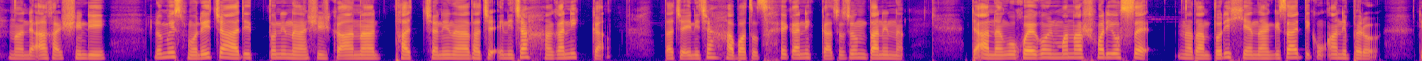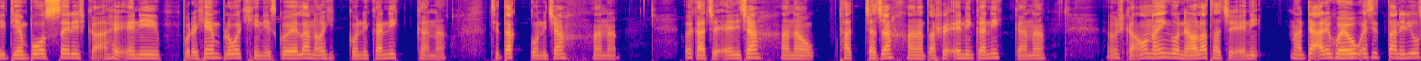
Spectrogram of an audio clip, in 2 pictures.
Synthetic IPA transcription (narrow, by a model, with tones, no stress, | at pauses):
nã˨˧nd̪ʲa˧ʔa˧kʰa˨ʃĩ˧nɾi˧ | lo˧mĩ˦smõ˨ɾi˦t͡ʃã˦a˧t̪i˧t̪o˧nĩ˧nã˧ʃĩ˧ʃi̥˧ka˧˨a˧nã˧t̪ʰa˧t͡ʃa˧nĩ˧nã˧t̪ʰa˧t͡ʃe˧˨ʔe˧nĩ˧t͡ʃã˦hã˧ka˧nĩ˦kã̰˨ | t̪a˧t͡ʃe˨e˧nĩ˧t͡ʃã˦hã˧βa˧t͡so˧˨t͡she˦ka˧nĩ˦ka˨t͡so˧t͡ʃo˦nt̪a˧nĩ˧nã˨ | t̪ʲa̰˦˧ʔa˧nã˧ŋɡo˧xʷe˧ɡo˦nĩ˧mã˦nã˦ʂw̃ã˦ɾi˧o˦se˦ | nã˧t̪a˧nt̪o˧ɾi˦hje˧nã˧ŋɡi˧sa˦t̪i˧kṵ̃˧ʔã˧nĩ˧pe˨ɾo̰˨ | ɾi˧t̪je˧mpo˦o˦se˦ɾi˦ʃi̥˧ka̰˨ɦe˧ʔe˧nĩ˧po˨ɾe˧xe˦mp̬lo˧kʷe˦kʰĩ˨nĩ˧skʷe˧la˦nã˧kki˧kːo˧nĩ˧ka˧nĩ˦ka˨nã˨ | t͡si˧t̪a˦kːo˧nĩ˧t͡ʃã˦ha˧nã˧ | kʷʔe˦ka˨t͡ʃḛ˨ʔe˨nĩ˧t͡ʃa˦hã˧nã˧ | t̪ʰa˧t͡ʃa˧t͡ʃã˦hã˧nã˧t̪a˧ʂe˧ʔe˧nĩ˧ka˧nĩ˦ka˨nã˧ | o̰˦ʃi̥˧kã̰˨ʔo˦nã˧i˦ŋɡo˧nã˨o˧la˦t̪ʰa˧t͡ʃḛ˨ḛ˨nĩ˧ | nã˧t̪ʲa˦ʔa˧ɾi˦xʷe˧o˦kʷʔe˦si˦t̪a˦nĩ˧ɾi˦o˦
